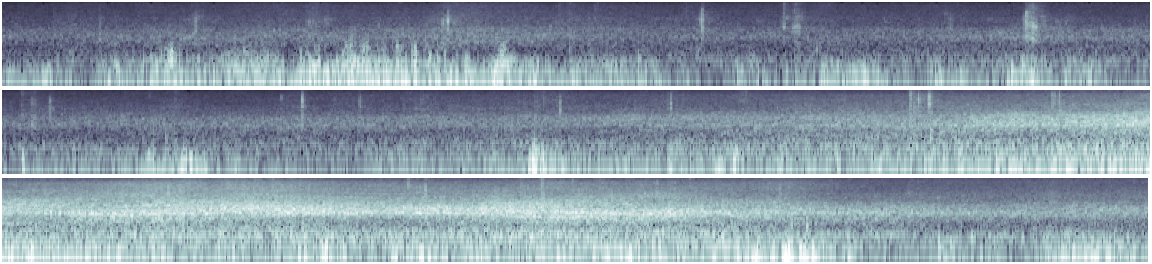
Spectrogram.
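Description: Wind rumbling on the microphone, and a car passing on the road in the second half, its tyre noise swelling from about ten seconds in and fading near the end.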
